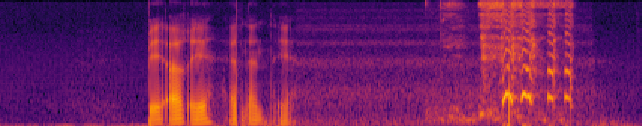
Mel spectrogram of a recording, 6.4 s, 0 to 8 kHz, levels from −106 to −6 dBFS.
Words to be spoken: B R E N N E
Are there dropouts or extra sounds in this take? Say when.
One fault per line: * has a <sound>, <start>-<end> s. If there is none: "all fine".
* has a dropout, 2.4-2.4 s
* has a laugh, 4.2-5.8 s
